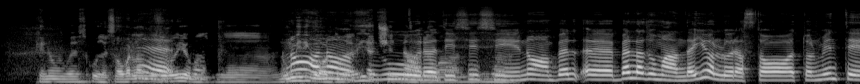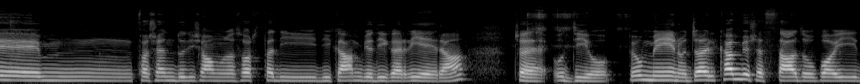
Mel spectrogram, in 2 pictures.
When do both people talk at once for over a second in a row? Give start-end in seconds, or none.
2.8-5.2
